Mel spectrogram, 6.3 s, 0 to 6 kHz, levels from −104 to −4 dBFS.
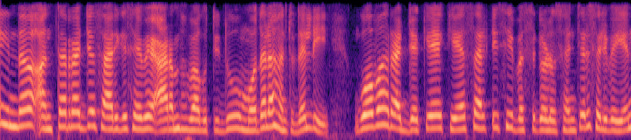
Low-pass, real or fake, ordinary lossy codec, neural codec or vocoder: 5.4 kHz; fake; none; codec, 16 kHz, 6 kbps, DAC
